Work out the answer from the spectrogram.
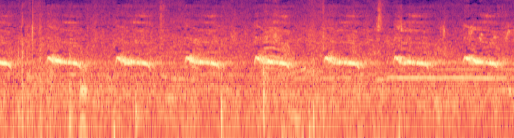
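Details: Great barbet from Asia repeating a loud, mellow two-part note roughly once a second, eight times, each note rising sharply then sliding down; faint chirps of other birds in the background.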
